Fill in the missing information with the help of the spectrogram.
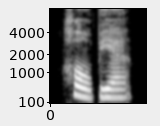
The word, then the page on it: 后边: hòu bian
